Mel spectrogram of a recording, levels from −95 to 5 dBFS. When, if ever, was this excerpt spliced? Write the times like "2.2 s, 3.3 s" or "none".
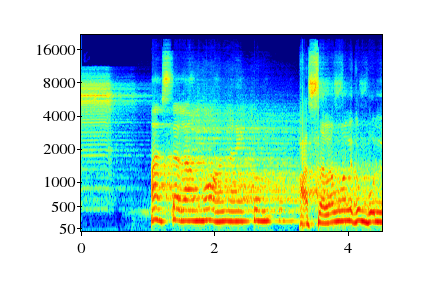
3.2 s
